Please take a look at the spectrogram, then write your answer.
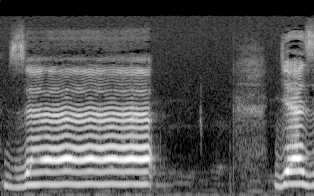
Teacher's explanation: Jazaa'u, dibacanya panjang 4 atau 5 za-nya ya. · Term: mad wajib muttasil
